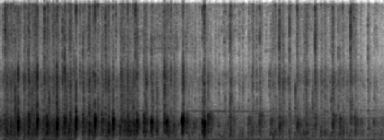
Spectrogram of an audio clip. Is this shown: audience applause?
yes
